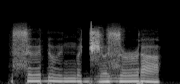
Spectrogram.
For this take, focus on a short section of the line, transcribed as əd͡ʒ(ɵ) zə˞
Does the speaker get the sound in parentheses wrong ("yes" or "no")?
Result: yes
